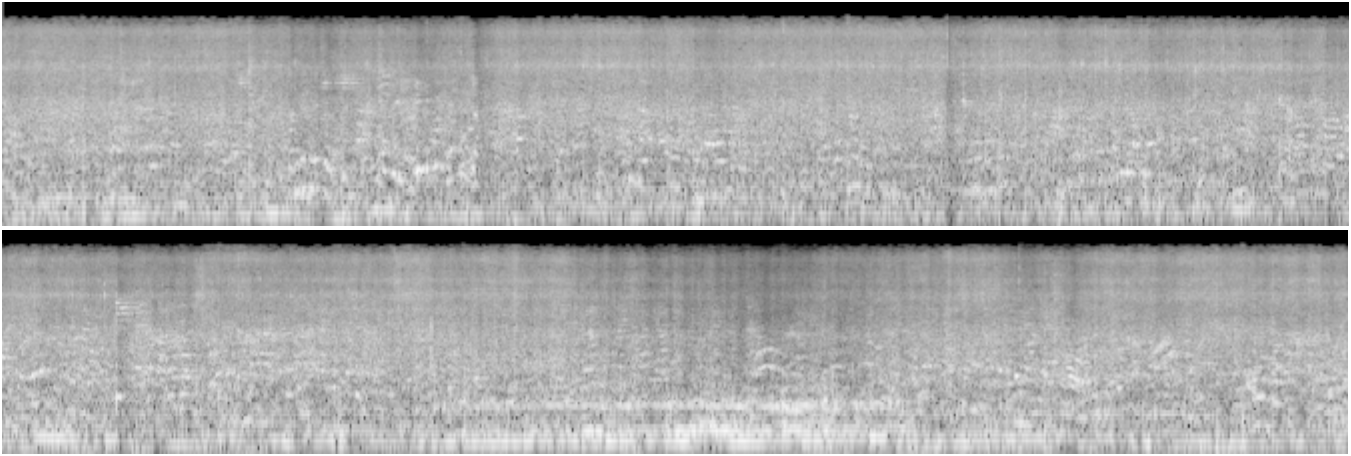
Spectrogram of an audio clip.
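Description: Many people chatter around, in a busy room.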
